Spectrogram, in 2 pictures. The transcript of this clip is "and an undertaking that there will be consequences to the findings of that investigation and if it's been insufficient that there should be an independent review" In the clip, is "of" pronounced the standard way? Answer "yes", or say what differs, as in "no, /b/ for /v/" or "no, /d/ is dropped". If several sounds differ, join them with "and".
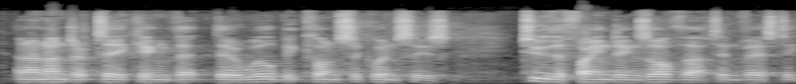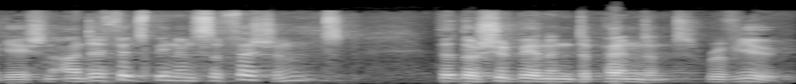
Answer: yes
